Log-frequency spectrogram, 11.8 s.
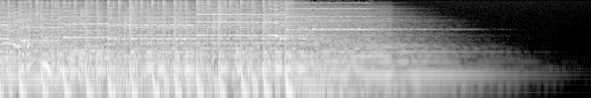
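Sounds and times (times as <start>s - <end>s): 
gypsy drive music: 0.0s - 7.4s.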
